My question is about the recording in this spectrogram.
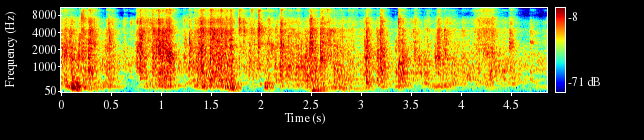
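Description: Plastic snack-chip bag crinkling and rustling as it is handled and opened, an irregular dense crackle that thins out toward the end.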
